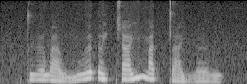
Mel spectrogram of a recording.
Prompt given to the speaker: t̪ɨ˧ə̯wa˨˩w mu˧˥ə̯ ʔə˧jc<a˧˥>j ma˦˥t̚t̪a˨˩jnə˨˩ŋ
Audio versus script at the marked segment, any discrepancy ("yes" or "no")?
no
